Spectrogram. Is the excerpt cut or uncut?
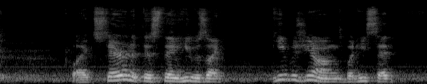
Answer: cut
